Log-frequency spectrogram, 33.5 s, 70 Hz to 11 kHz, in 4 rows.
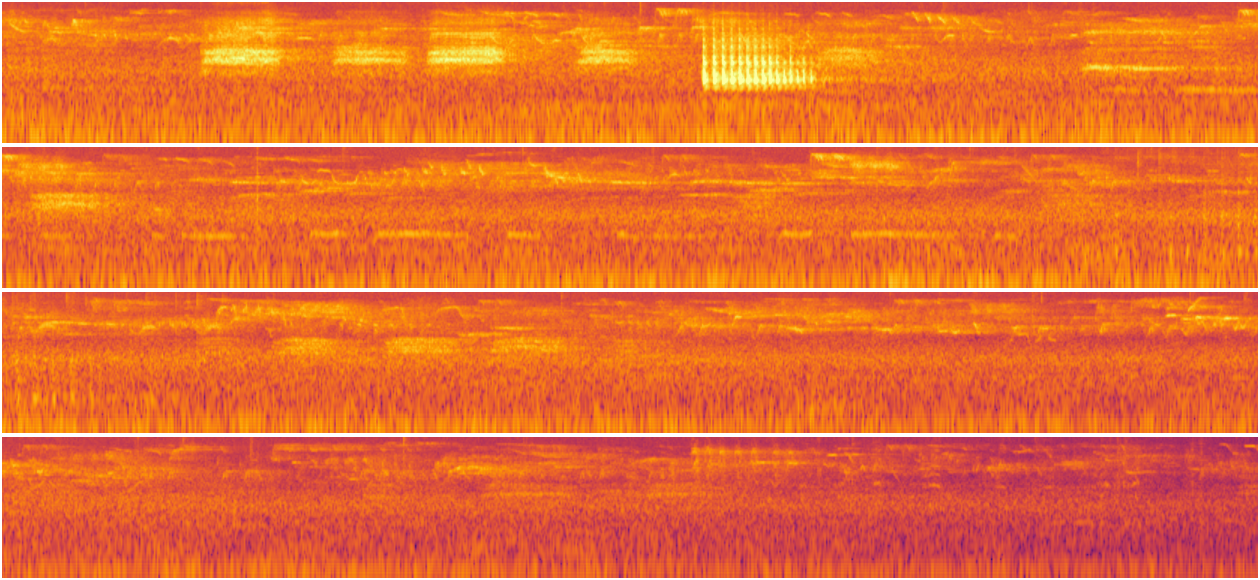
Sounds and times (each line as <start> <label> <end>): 1.3 Greater Spotted Woodpecker drumming 6.6
14.7 Greater Spotted Woodpecker drumming 20.4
